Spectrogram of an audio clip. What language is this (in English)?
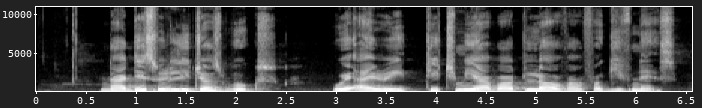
Nigerian Pidgin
